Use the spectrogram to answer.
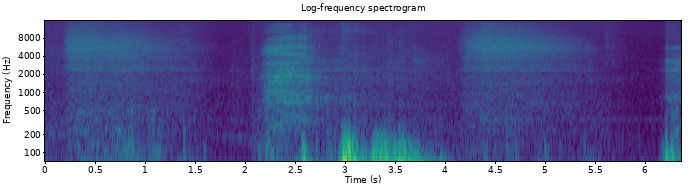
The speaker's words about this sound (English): I wonder if you would indulge me today and just start with a couple of deep breaths.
